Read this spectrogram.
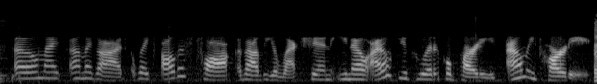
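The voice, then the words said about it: Valley girl character voice. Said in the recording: “a valley girl ... You have the accent and everything?”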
